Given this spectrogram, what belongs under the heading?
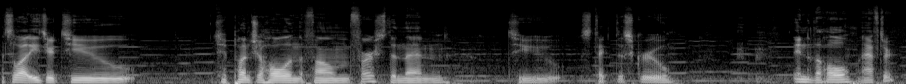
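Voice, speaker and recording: A man with a deep, low voice narrates a casual how-to. His delivery is informal and hesitant, stopping and starting as he explains each step. Faint music plays behind him. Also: steady tone, a little slow, vocal fry, a little mellow. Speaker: DIY prop maker and channel host.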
